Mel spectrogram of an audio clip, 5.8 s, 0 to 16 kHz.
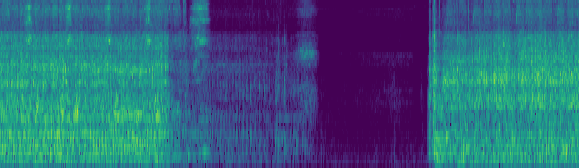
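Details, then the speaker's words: Moskvich 2140 engine that misfired, knocks, has water in cylinder 2 and oil in 3, and now starts badly: heavy, labored cranking with a dropping-out beat during homemade-gauge compression test reading 4, 2.5, 4.5, 6. Low uneven compression. "Перший 4, другий 2,5, третій 4,5, четвертий 6. Ну що, далі вскриття, будемо дивитися, що случилось."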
